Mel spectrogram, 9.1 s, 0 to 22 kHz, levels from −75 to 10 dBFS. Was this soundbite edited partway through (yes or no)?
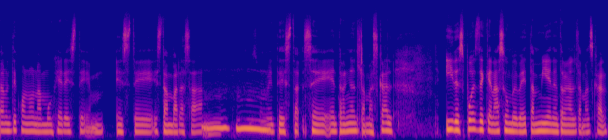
no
